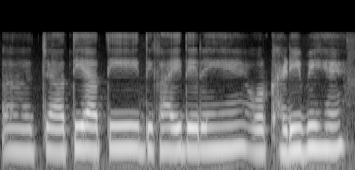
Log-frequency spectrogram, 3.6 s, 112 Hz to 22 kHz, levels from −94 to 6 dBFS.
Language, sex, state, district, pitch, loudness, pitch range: Hindi, female, Madhya Pradesh, Bhopal, 215 Hz, -14 LUFS, 205-225 Hz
